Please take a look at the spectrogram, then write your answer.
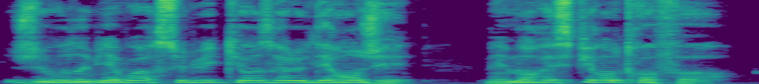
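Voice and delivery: high, loud, indignant threat; formidable wife laying down the law; fierce warning. A narrator's reading. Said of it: "d'un air terrible".

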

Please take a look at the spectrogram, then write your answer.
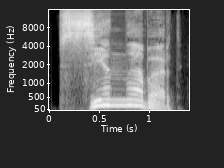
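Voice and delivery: hoarse command, pitched high and slow; сиплый приказ. A narrator's reading. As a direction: call all aboard with a husky edge. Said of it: "сипло велел я". (сипло командовать, протяжно и высоко)

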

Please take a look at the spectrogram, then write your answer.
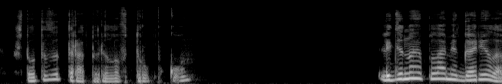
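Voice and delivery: plain reading voice

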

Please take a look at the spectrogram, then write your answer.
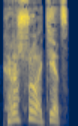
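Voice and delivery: high, loud happy cry; joyful exclaim. A narrator's reading. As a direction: shout it out with joy. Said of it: "радостно воскликнул Бер".

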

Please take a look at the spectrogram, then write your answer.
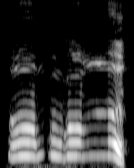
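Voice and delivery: long, very high muffled moan; pained moan. A narrator's reading. Gagged captive takes blows to the body, high muffled moan. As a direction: hold a gagged moan of pain. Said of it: "крайне болезненных ударов".

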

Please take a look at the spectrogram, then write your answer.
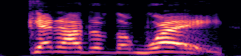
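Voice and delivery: loud, high warning shout. A narrator's reading. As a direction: yell them out of the way. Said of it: "he shouted at Ron and Hermione".

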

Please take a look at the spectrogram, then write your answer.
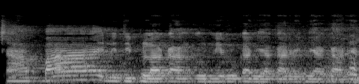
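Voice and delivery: low grumbling aside; suspicious grumble. Acted. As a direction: voice the irritated pilgrim under his chant. Pilgrim grumbles about being copied.

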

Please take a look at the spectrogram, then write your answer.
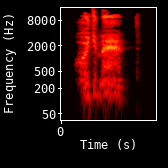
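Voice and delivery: discreet whispered question. A narrator's reading. Hirai leans over the counter to Nagare, whispering. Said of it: "súgta oda Nagarénak".

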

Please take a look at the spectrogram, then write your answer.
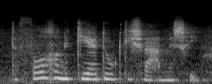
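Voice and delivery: unvoiced whisper. [name] whispering to her mother after playing. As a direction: say it under your breath, cheekily.

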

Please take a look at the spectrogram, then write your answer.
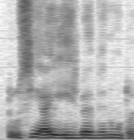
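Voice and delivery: high, loud royal greeting; king's welcome. Acted. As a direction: welcome him grandly as a king. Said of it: "disse il re". (il re accoglie il ragazzo, voce solenne e alta)

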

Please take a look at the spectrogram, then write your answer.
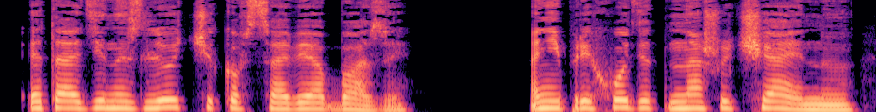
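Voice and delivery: ordinary delivery, nothing marked

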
